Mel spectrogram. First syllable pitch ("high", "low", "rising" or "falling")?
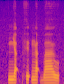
high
